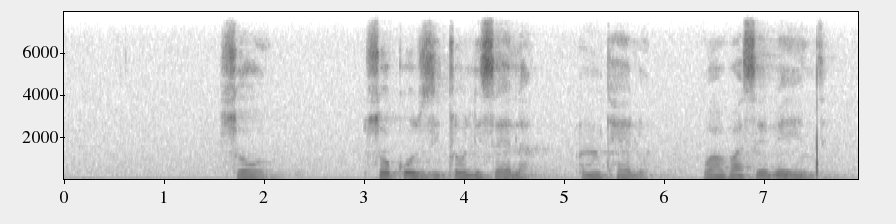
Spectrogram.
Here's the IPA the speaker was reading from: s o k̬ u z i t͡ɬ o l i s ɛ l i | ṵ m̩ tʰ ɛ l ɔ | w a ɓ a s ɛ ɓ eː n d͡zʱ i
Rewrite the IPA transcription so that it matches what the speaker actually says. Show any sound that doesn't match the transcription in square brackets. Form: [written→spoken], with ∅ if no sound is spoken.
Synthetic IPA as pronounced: s o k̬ u z i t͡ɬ o l i s ɛ l [i→a] | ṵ m̩ tʰ ɛ l ɔ | w a ɓ a s ɛ ɓ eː n d͡zʱ i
